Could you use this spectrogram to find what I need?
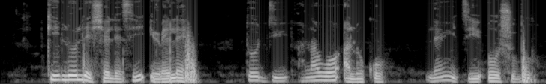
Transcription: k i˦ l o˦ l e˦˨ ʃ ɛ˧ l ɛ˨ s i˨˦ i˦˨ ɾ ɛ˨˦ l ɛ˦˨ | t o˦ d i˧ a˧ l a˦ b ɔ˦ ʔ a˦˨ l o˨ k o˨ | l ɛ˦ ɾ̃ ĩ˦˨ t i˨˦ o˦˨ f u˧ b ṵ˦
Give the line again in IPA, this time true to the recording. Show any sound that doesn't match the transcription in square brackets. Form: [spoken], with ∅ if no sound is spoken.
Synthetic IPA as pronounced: k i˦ l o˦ l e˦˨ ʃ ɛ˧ l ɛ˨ s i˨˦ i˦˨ ɾ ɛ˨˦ l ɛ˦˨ | t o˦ d i˧ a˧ l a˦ [w] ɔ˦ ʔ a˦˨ l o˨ k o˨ | l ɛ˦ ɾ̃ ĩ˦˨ t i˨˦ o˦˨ [ʃ] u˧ b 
